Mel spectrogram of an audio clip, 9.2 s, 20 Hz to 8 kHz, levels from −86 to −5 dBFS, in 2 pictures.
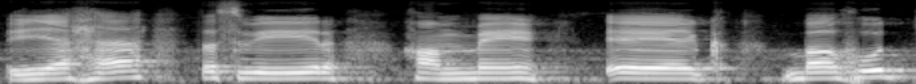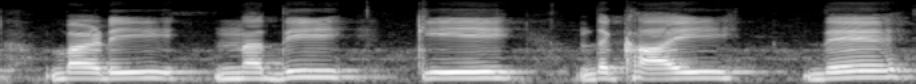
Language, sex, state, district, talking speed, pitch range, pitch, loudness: Hindi, male, Punjab, Fazilka, 70 wpm, 160-175 Hz, 165 Hz, -15 LUFS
